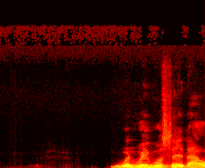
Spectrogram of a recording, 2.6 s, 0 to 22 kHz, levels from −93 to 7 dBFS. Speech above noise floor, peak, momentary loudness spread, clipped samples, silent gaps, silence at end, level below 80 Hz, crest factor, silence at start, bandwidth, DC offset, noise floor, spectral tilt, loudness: 46 dB; -8 dBFS; 4 LU; under 0.1%; none; 0 s; -72 dBFS; 16 dB; 1.4 s; 18.5 kHz; under 0.1%; -67 dBFS; -7.5 dB/octave; -22 LUFS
